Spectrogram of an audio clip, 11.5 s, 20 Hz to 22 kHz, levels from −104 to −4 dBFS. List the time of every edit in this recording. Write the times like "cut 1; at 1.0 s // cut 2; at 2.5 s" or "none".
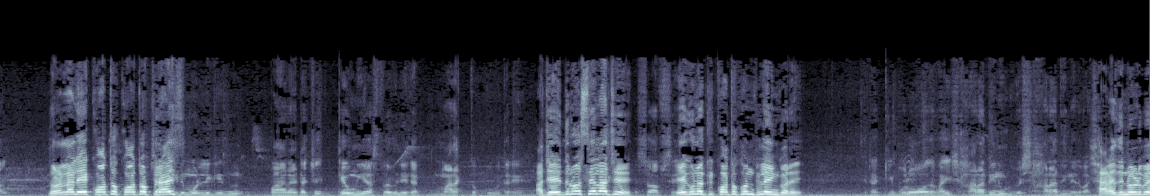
none

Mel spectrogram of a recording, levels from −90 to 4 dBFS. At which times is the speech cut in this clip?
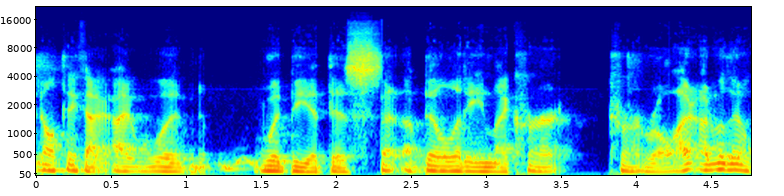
cut 1; at 2.2 s

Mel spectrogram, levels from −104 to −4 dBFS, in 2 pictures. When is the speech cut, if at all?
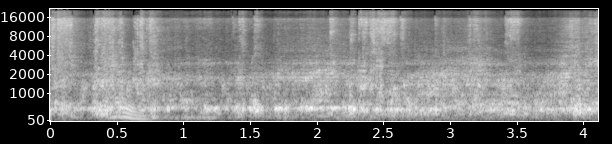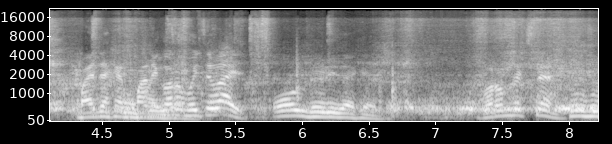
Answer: none

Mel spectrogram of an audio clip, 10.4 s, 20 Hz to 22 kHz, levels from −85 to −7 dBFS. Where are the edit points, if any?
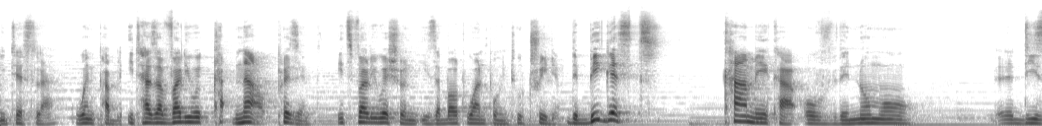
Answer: cut 1; at 1.2 s // cut 2; at 5.6 s

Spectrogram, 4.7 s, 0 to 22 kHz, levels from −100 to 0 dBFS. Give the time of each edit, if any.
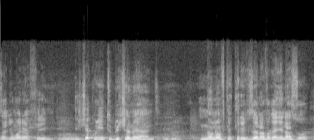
none

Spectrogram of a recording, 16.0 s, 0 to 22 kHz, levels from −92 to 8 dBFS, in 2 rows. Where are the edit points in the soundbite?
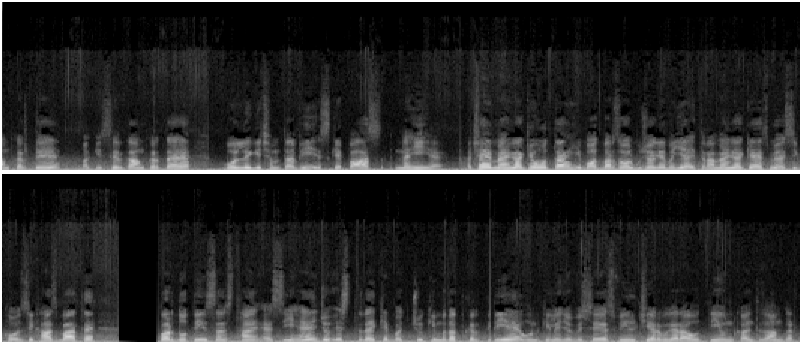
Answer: cut 1; at 9.2 s

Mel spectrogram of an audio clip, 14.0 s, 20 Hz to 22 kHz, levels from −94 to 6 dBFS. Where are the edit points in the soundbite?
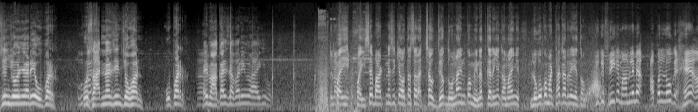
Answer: cut 1; at 6.6 s // cut 2; at 11.9 s

